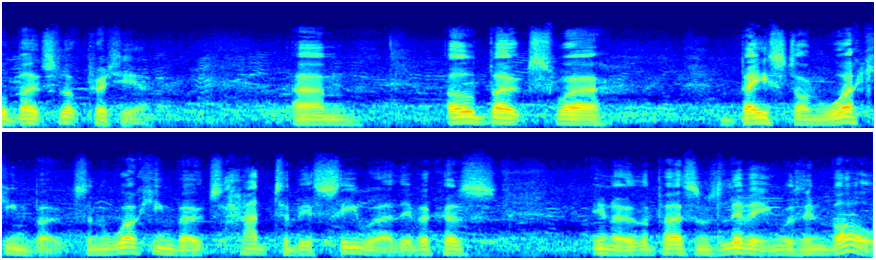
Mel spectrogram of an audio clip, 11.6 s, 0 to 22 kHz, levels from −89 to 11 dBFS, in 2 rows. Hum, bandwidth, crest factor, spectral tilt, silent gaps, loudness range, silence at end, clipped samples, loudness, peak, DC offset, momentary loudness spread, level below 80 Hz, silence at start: none; 12 kHz; 22 dB; -4.5 dB/octave; none; 5 LU; 0 s; under 0.1%; -27 LUFS; -6 dBFS; under 0.1%; 20 LU; -60 dBFS; 0 s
